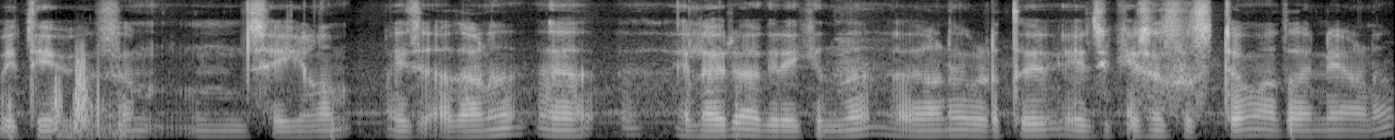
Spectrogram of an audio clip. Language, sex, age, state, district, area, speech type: Malayalam, male, 18-30, Kerala, Thrissur, rural, spontaneous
